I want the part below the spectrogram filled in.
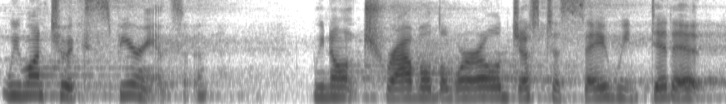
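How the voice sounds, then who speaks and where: A teenage girl delivers her valedictorian speech at a graduation ceremony in a large hall. Her voice sits fairly high, and she speaks at a measured pace with light humor. A long reverb trails each phrase. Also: steady tone, fairly bright tone. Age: late teens. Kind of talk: prepared commencement speech.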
